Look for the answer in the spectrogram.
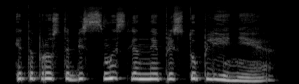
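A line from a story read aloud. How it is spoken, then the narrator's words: Hoarse indignant exclamation. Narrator (Russian): воскликнула Дилис, голос которой был хриплым не только от возмущения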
